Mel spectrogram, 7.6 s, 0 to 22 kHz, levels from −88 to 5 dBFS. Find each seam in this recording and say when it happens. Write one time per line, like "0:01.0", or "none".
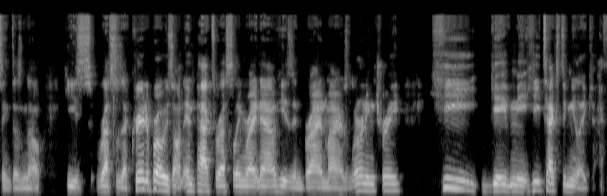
none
